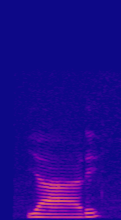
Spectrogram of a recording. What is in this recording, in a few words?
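"yaare", Mooré; by chance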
